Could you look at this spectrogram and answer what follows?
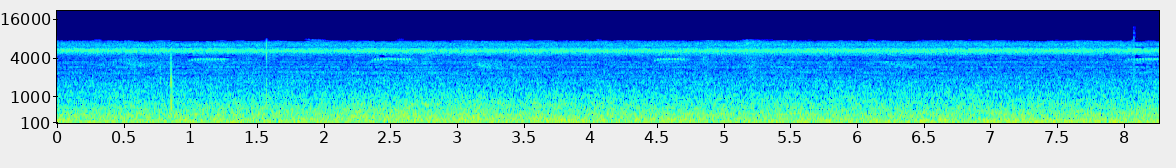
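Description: A steady, high-pitched chorus of insects, a constant drone with a few faint short chirps, over an even background hiss.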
